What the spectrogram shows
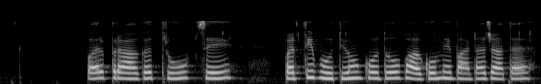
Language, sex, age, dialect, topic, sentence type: Hindi, female, 18-24, Garhwali, banking, statement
